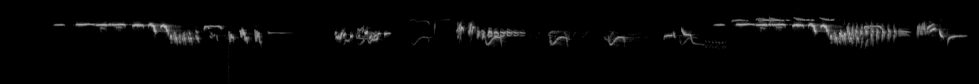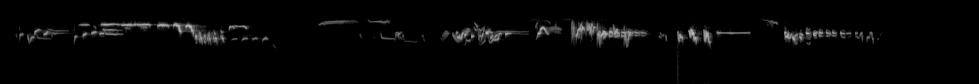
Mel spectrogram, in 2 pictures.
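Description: European robin singing: a string of high, varied warbling phrases, each a second or so long, separated by short pauses.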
